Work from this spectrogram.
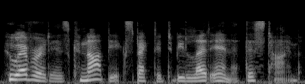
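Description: A woman's voice: lowish voice, expressive, brisk, slightly rough, dry recording, dull audio. Vrouw speelt kalme, redelijke jongeman. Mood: calm.

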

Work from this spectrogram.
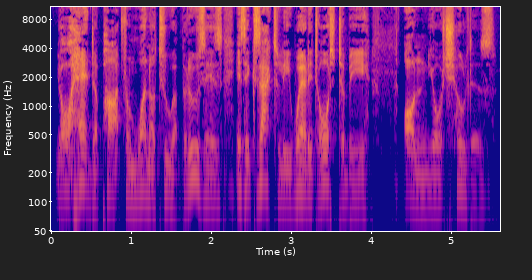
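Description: A man voicing an affectionate older professor uncle in a storybook, with emphatic, deliberate, drawn-out phrasing. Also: lowish voice, animated, fairly bright tone, slightly rough. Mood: dry, firm.

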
